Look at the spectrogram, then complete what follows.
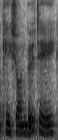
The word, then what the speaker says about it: Kayshon Boutte: But also, my boy Kayshon Boutte. And if you ain't saying his name like that, you're saying it wrong.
